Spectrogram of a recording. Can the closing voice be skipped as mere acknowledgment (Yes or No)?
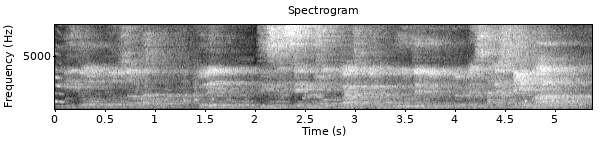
Yes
